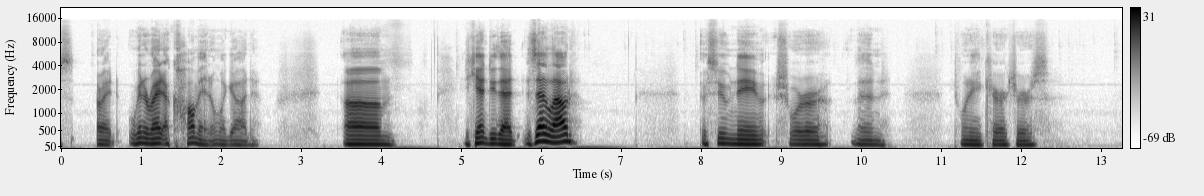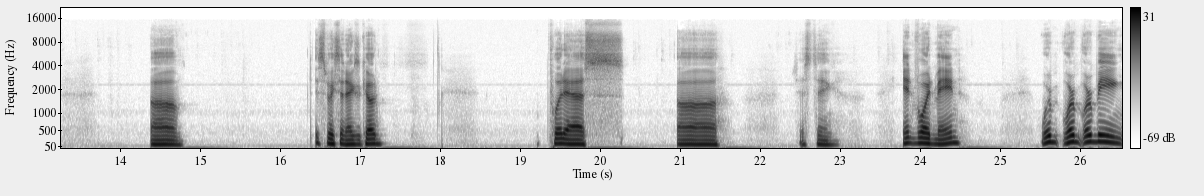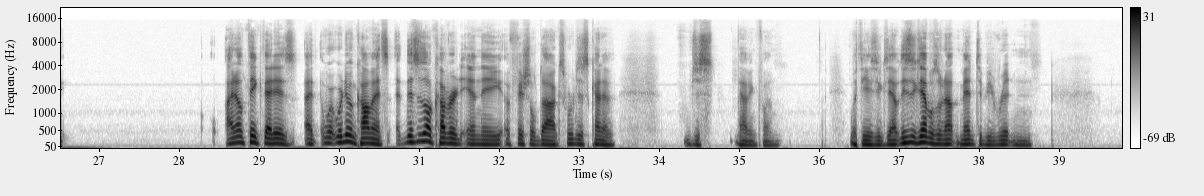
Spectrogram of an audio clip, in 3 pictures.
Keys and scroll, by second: 0.1 super+Tab, 0.9 ctrl+[, 1.0 ctrl+j, 1.1-3.3 typing, 4.7-15.8 typing, 20.3-25.4 typing, 25.7 alt+Tab, 29.4 alt+Tab, 30.1-33.2 typing, 34.5-37.5 typing, 38.3 Return, 39.4-39.7 typing.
